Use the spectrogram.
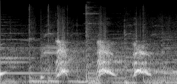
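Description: A dog reacts to its own recorded voice played from a speaker with three short, loud, close yelping barks in a steady rhythm, whining slightly between them.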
